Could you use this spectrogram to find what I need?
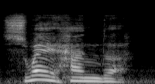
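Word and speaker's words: Zweihänder: So I ended up, I don't know how to say the name. It's just, I think it's Swedish, the Zwillhander. You know what? I'm going to be right back, because I'm going to figure out how to say this. Swayhander. Swayhander. That's what that little YouTube thing kept on saying.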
